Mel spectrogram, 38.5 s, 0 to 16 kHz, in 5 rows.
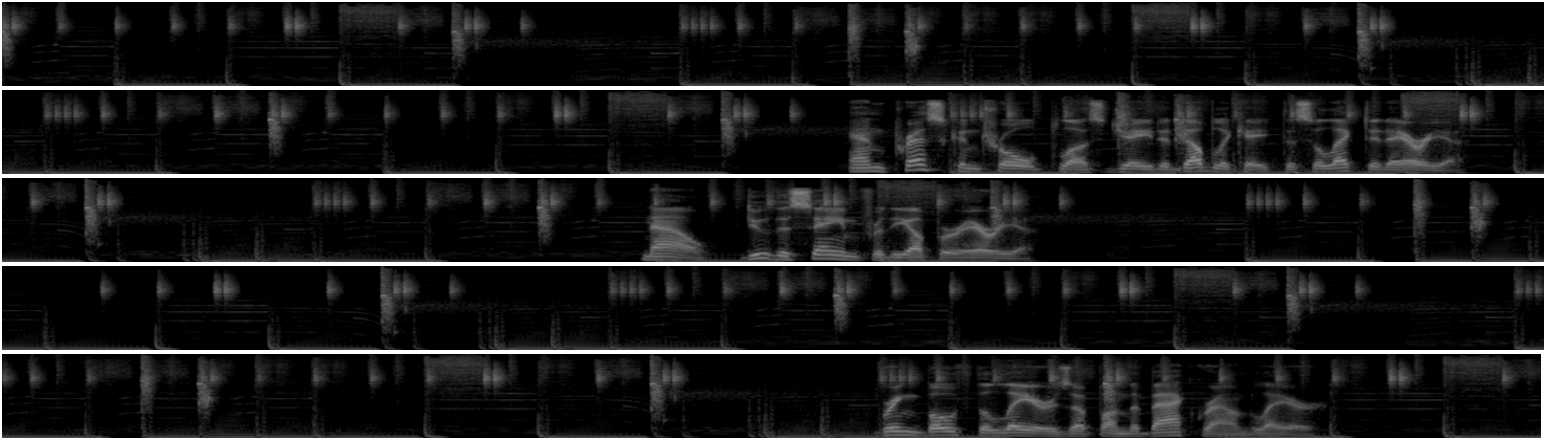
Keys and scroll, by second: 12.4 ctrl+j, 27.3 ctrl+j.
